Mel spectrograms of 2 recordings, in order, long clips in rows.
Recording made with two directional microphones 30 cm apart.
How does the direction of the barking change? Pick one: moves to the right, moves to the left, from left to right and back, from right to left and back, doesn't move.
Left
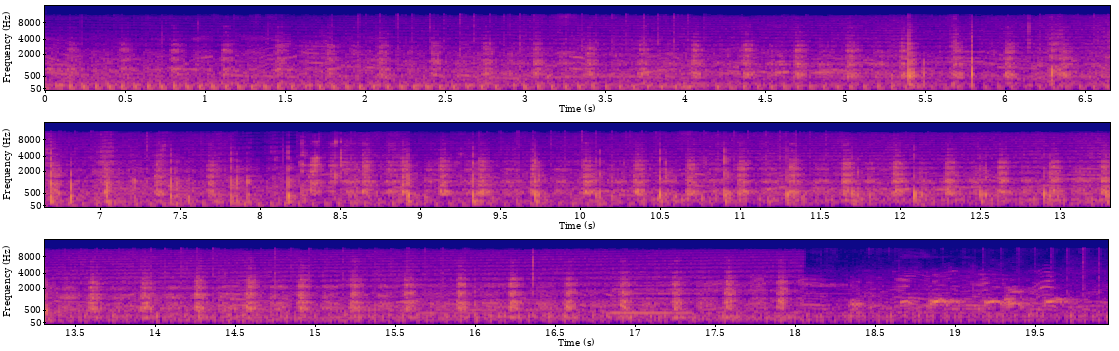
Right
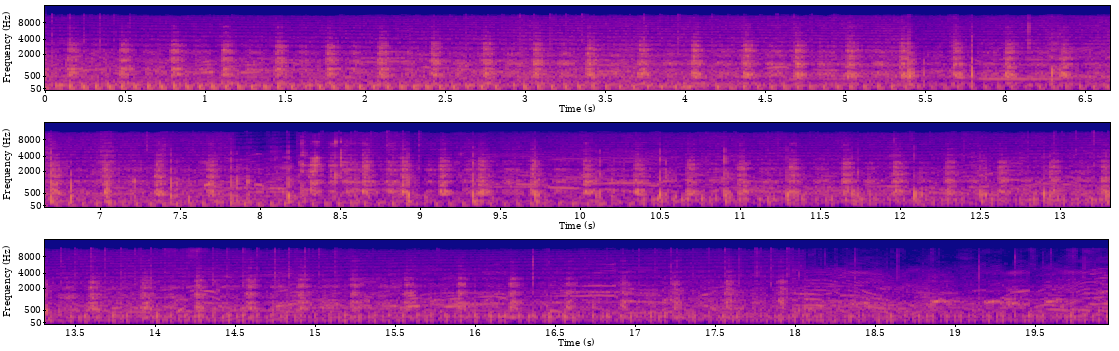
moves to the left.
